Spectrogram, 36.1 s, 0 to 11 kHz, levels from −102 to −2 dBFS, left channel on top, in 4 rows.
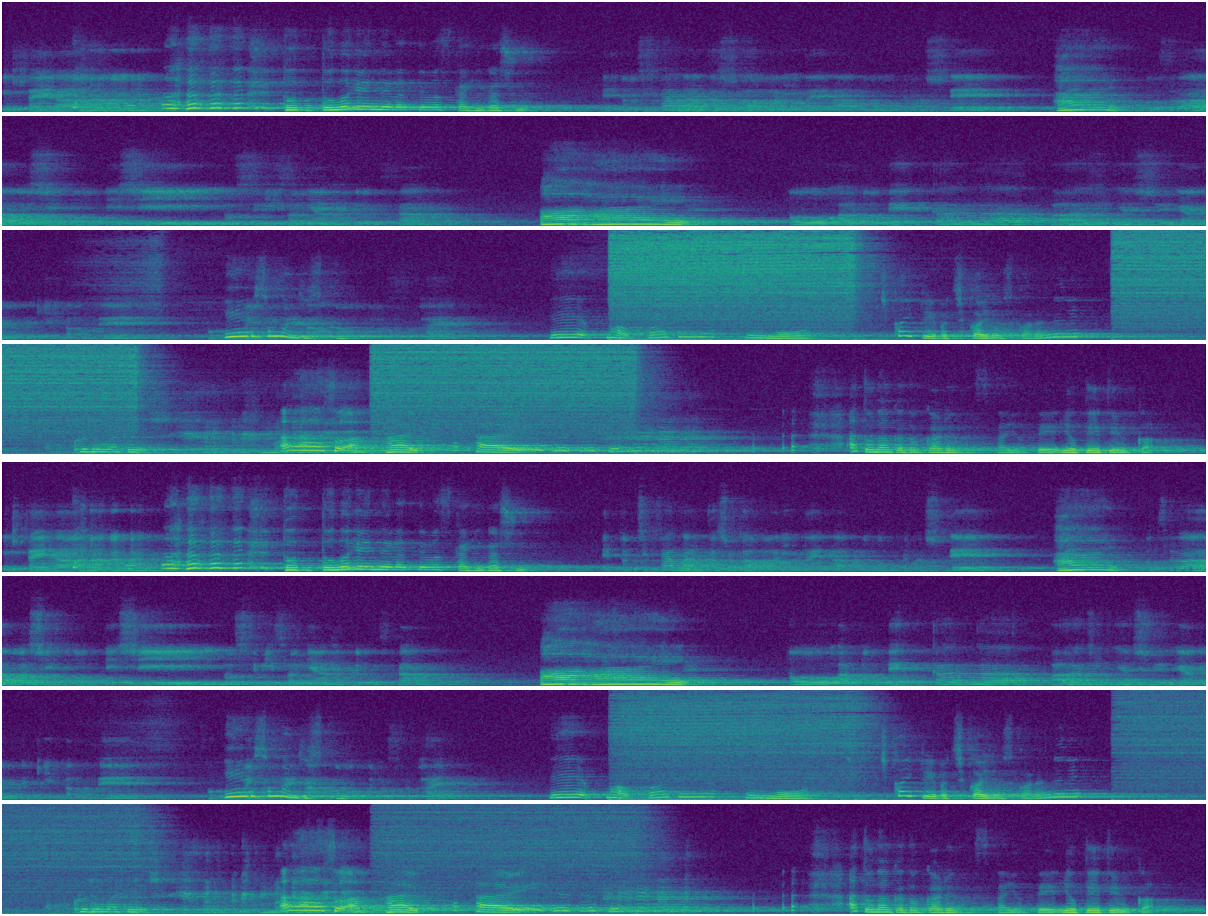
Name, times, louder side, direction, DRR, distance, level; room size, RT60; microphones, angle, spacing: voice 1, 0.0-1.1 4.5-7.4 8.0-8.1 8.6-12.3 14.1-14.3 14.9-18.1 18.4-19.1 19.6-21.4 27.4-29.7 31.6-32.3, right 1 dB, 35° right, 0 dB, 5.1 m, -41 dB
voice 2, 1.2-4.0 7.9-8.4 13.1-14.2 19.7-20.7 22.2-24.1 24.8-26.2 27.6-28.2 29.2-30.3 30.6-31.8 33.1-35.7, right 1 dB, 10° right, 9 dB, 0.5 m, -25 dB
sound 1, 19.2-19.3 22.6-24.5 26.4-28.2 29.9-31.9, left 10 dB, 80° left, 2.2 m, -37 dB
23.5 x 21.5 x 6.4 m, 2.8 s
head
